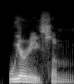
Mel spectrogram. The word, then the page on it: wearisome: American English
